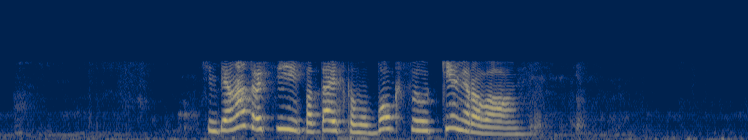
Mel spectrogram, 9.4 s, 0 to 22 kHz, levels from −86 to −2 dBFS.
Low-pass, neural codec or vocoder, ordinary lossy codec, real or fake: 3.6 kHz; codec, 16 kHz, 4 kbps, FreqCodec, smaller model; none; fake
